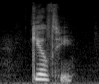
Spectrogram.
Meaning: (adjective) 1. Responsible for a dishonest act 2. Judged to have committed a crime 3. Having a sense of guilt 4. Blameworthy; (noun) A plea by a defendant who does not contest a charge
- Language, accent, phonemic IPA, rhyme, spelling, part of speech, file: English, US, /ˈɡɪl.ti/, -ɪlti, guilty, adjective / noun, En-us-guilty.ogg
